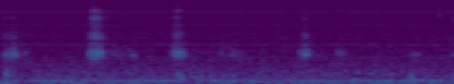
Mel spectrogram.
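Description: Faint, soft wet clicks, four or five in two seconds, from a grey squirrel licking her paws and face while grooming.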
